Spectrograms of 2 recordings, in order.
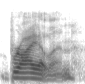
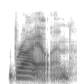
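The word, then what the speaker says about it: Baryleen: the first one is b-a-r-y-l-e-e-n this is a four-year-old female pronounce BryLin B the pronunciation is spelled b-r-y-l-a-l-i-n BryLin which like I guess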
